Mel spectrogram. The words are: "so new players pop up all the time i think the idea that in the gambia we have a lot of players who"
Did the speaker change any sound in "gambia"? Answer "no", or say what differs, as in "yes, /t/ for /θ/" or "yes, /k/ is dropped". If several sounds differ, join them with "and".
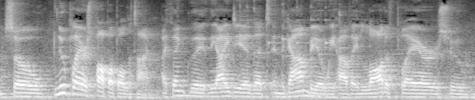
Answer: no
